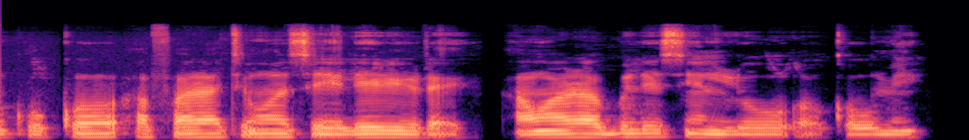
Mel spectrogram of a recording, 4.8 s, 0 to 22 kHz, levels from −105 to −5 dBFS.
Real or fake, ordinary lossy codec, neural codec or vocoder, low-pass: real; none; none; none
